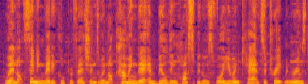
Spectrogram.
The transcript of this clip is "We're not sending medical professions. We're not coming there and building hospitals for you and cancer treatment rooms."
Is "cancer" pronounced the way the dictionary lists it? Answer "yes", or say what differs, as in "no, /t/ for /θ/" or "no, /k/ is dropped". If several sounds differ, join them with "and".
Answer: yes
